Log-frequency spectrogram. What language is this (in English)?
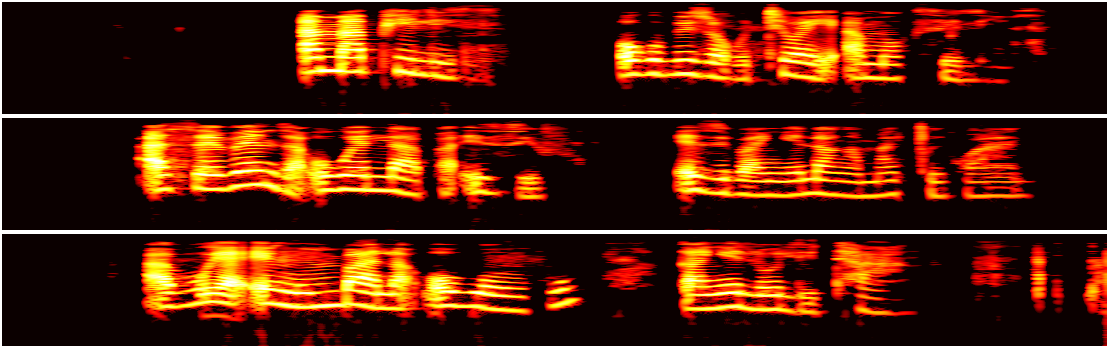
North Ndebele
